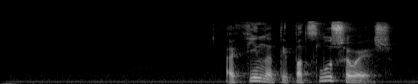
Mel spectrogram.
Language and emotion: Russian, angry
